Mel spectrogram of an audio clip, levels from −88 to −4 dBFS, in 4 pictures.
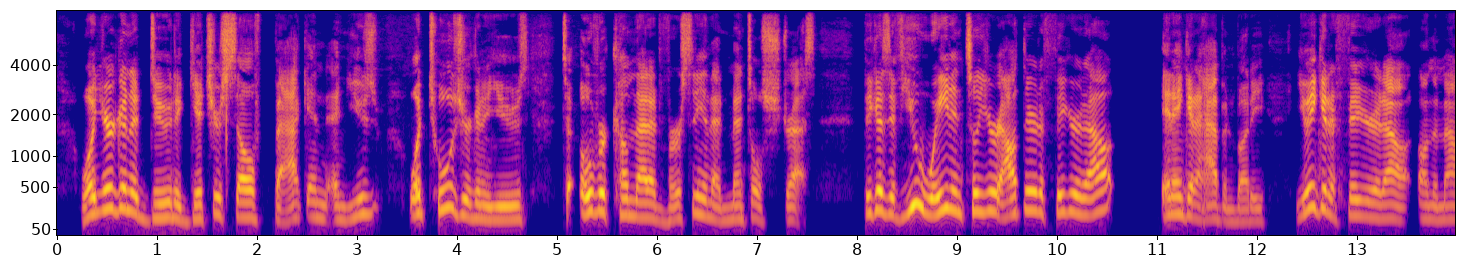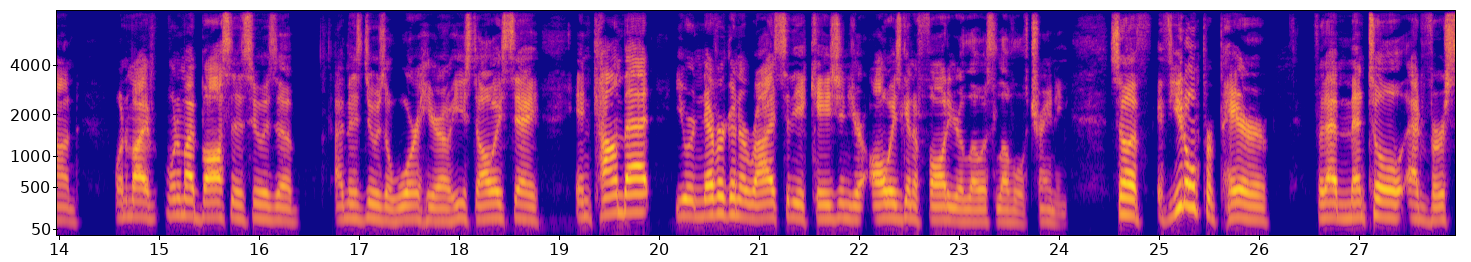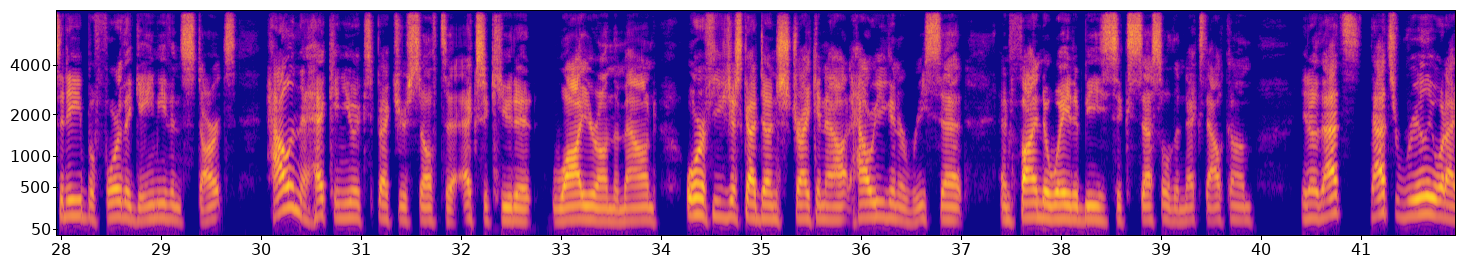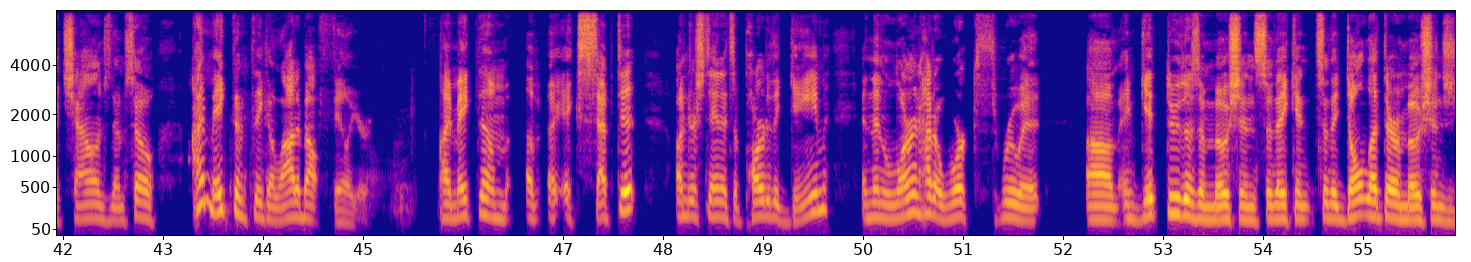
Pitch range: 135-170 Hz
